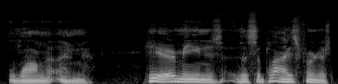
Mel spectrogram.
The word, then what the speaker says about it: Wangan: Note, Wangan, pronounced Wongan, here means the supplies furnished by Isaac and sold to his men at exorbitant profits.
